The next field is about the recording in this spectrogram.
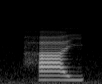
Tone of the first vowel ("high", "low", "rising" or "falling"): low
